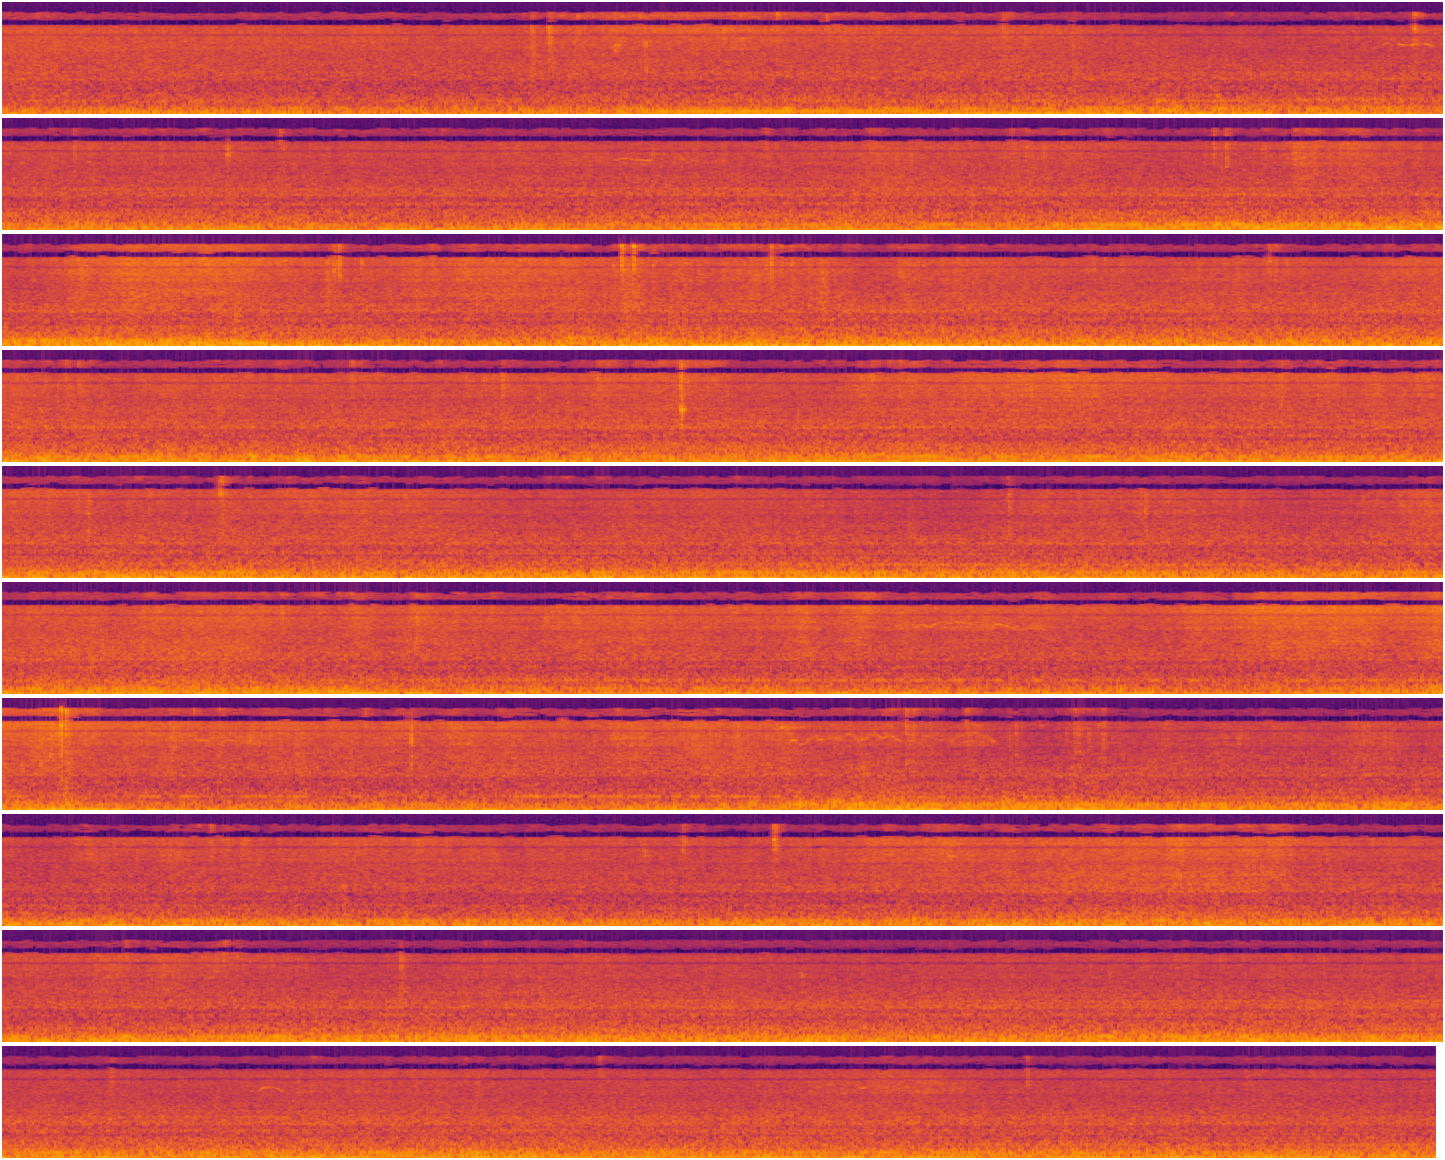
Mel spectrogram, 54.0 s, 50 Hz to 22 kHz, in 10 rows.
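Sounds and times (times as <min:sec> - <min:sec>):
car driving on wet road: 0:00.0 - 0:54.0.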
